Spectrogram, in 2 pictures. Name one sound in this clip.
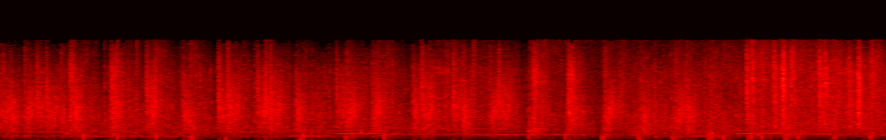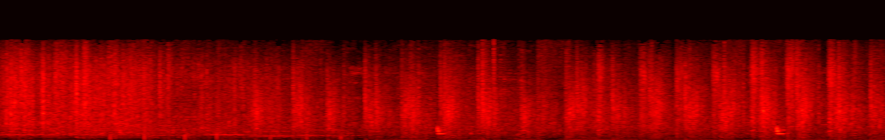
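Quick footsteps patter across the ground.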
